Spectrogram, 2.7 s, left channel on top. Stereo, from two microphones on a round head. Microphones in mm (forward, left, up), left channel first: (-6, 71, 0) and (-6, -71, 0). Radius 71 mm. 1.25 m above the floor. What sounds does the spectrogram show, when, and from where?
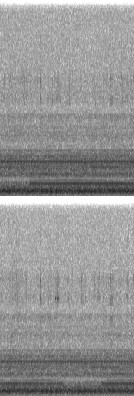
0.0 s an engine running: 15° left (ahead or behind)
